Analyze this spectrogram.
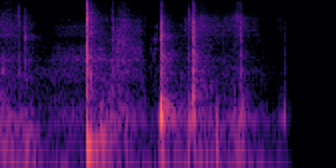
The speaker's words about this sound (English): And a bite of the dark chocolate.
